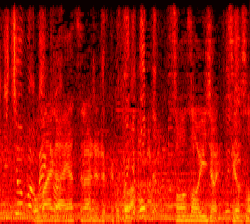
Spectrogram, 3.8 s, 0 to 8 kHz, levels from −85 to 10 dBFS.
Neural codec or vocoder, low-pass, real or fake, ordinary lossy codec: none; none; real; none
